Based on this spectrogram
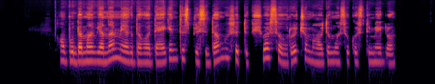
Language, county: Lithuanian, Marijampolė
